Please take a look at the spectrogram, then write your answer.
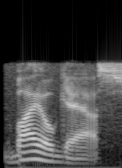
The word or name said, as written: biogas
